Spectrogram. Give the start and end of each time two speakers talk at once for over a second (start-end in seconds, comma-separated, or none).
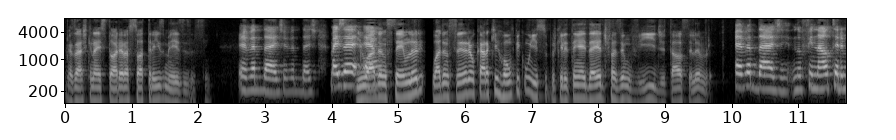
none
